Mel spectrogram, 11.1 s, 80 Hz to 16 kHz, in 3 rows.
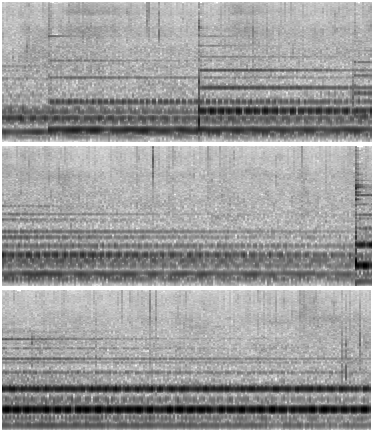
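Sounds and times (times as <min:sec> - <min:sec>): singing bowls ringing: 0:00.0 - 0:11.0.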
